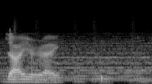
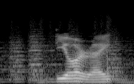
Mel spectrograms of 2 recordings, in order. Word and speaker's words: diorite: bring this very precious diorite even though I pr I mispronounce it as diorite I learned it is pronounced as diorite right for some of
